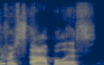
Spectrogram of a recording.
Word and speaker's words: Christopoulos: So just full disclosure, people screw up my last name pronunciation all the time. It's Christopoulos, and I'm going to take a swing at it and you tell me how I do.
